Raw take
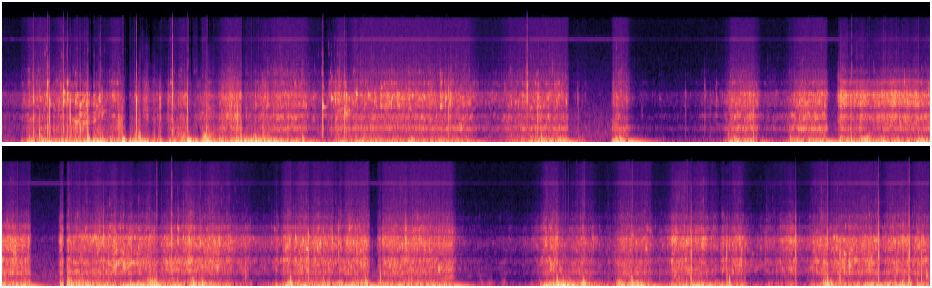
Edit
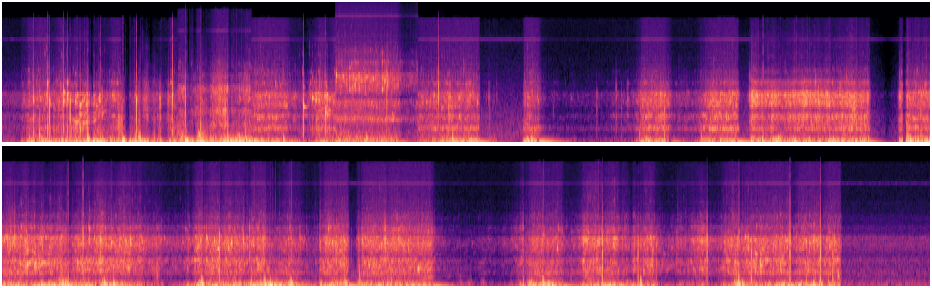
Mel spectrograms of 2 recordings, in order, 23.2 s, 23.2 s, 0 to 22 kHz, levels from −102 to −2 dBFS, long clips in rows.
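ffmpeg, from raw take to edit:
-filter_complex "[0:a]asplit=9[s0][s1][s2][s3][s4][s5][s6][s7][s8];[s0]atrim=end=2.194[s9];[s1]atrim=start=2.19:end=3.36,asetpts=PTS-STARTPTS,asetrate=55566,aresample=44100[s10];[s2]atrim=start=3.356:end=4.414[s11];[s3]atrim=start=4.41:end=6.31,asetpts=PTS-STARTPTS,asetrate=81144,aresample=44100,atrim=end_sample=45538,asetpts=PTS-STARTPTS[s12];[s4]atrim=start=6.306:end=12.18,asetpts=PTS-STARTPTS,afade=t=out:st=5.614:d=0.26:silence=0.125893[s13];[s5]atrim=start=12.18:end=15.832,asetpts=PTS-STARTPTS,afade=t=in:d=0.26:silence=0.125893[s14];[s6]atrim=start=18.378:end=19.232[s15];[s7]atrim=start=15.828:end=18.382[s16];[s8]atrim=start=19.228[s17];[s9][s10]acrossfade=d=0.004:c1=hsin:c2=hsin[s18];[s18][s11]acrossfade=d=0.004:c1=hsin:c2=hsin[s19];[s19][s12]acrossfade=d=0.004:c1=hsin:c2=hsin[s20];[s13][s14]concat=n=2:v=0:a=1[s21];[s20][s21]acrossfade=d=0.004:c1=hsin:c2=hsin[s22];[s22][s15]acrossfade=d=0.004:c1=hsin:c2=hsin[s23];[s23][s16]acrossfade=d=0.004:c1=hsin:c2=hsin[s24];[s24][s17]acrossfade=d=0.004:c1=hsin:c2=hsin"

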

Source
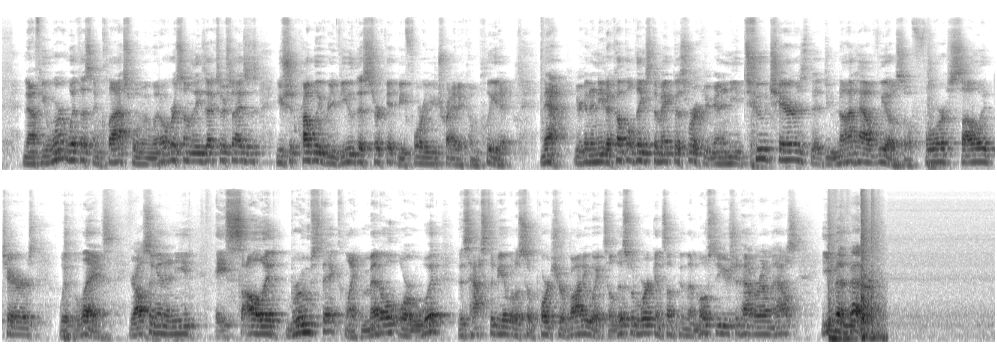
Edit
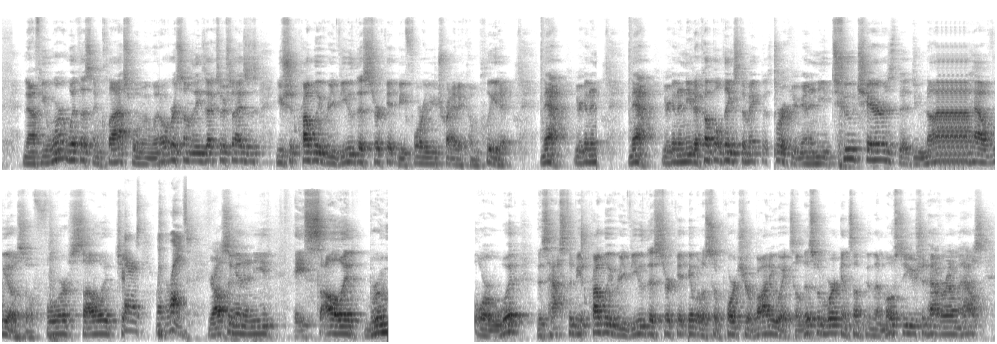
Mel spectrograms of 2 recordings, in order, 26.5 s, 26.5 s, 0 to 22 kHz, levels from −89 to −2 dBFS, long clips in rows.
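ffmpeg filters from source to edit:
-filter_complex "[0:a]asplit=15[s0][s1][s2][s3][s4][s5][s6][s7][s8][s9][s10][s11][s12][s13][s14];[s0]atrim=end=7.932[s15];[s1]atrim=start=6.758:end=9.13,asetpts=PTS-STARTPTS,afade=t=out:st=1.912:d=0.46[s16];[s2]atrim=start=9.13:end=11.352,asetpts=PTS-STARTPTS,afade=t=in:d=0.004:c=hsin[s17];[s3]atrim=start=11.288:end=11.352[s18];[s4]atrim=start=11.288:end=11.352[s19];[s5]atrim=start=11.288:end=11.352[s20];[s6]atrim=start=11.288:end=11.352[s21];[s7]atrim=start=11.288:end=11.352[s22];[s8]atrim=start=11.288:end=13.354[s23];[s9]atrim=start=13.35:end=14.66,asetpts=PTS-STARTPTS,asetrate=69678,aresample=44100[s24];[s10]atrim=start=14.656:end=17.34,asetpts=PTS-STARTPTS,afade=t=out:st=2.68:d=0.004:c=hsin[s25];[s11]atrim=start=17.34:end=18.5,asetpts=PTS-STARTPTS,volume=0[s26];[s12]atrim=start=18.5:end=19.922,asetpts=PTS-STARTPTS,afade=t=in:d=0.004:c=hsin[s27];[s13]atrim=start=3.848:end=5.292[s28];[s14]atrim=start=19.918[s29];[s16][s17]concat=n=2:v=0:a=1[s30];[s15][s30]acrossfade=d=0.004:c1=hsin:c2=hsin[s31];[s31][s18]acrossfade=d=0.004:c1=hsin:c2=hsin[s32];[s32][s19]acrossfade=d=0.004:c1=hsin:c2=hsin[s33];[s33][s20]acrossfade=d=0.004:c1=hsin:c2=hsin[s34];[s34][s21]acrossfade=d=0.004:c1=hsin:c2=hsin[s35];[s35][s22]acrossfade=d=0.004:c1=hsin:c2=hsin[s36];[s36][s23]acrossfade=d=0.004:c1=hsin:c2=hsin[s37];[s37][s24]acrossfade=d=0.004:c1=hsin:c2=hsin[s38];[s25][s26][s27]concat=n=3:v=0:a=1[s39];[s38][s39]acrossfade=d=0.004:c1=hsin:c2=hsin[s40];[s40][s28]acrossfade=d=0.004:c1=hsin:c2=hsin[s41];[s41][s29]acrossfade=d=0.004:c1=hsin:c2=hsin"

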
